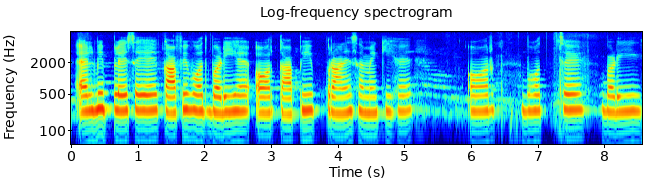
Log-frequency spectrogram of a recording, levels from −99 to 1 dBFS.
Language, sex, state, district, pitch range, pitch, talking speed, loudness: Hindi, female, Chhattisgarh, Bastar, 225-245 Hz, 235 Hz, 100 wpm, -23 LUFS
